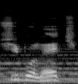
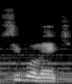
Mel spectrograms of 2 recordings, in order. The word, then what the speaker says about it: chibolete: E dizendo ele: "Não, então lhes diziam: Diz pois, chibolete". Porém ele dizia: "Sibolete, porque não o podia pronunciar bem".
